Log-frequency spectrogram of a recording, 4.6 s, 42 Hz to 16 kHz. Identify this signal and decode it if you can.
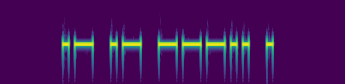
Morse code, heard as a keyed tone, about 15 wpm, 700 Hz. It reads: AA8E
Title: USA Call Signs - 4 Characters - Repeated 2x - 15wpm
